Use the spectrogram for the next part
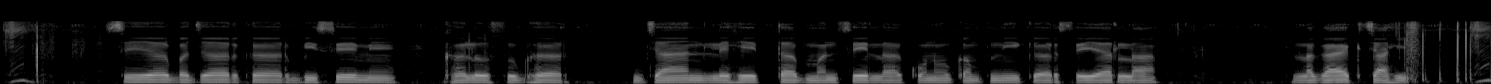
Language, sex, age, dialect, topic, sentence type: Chhattisgarhi, male, 25-30, Northern/Bhandar, banking, statement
